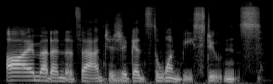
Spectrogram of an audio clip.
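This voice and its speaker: A woman voicing a grumpy, sardonic teenage boy student with deadpan, grumbling delivery in an audiobook. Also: deep voice, moderate pace, creaky, no room sound, exaggerated voice. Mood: grim. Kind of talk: audiobook character dialogue.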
